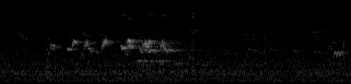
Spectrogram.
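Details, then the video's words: Red-whiskered bulbul of the 'Má trắng' type, recorded during bird trapping on 23 June 2018: one short burst of bright, chirpy warbled notes lasting about a second, then quiet background hiss. "Bẫy chào mào Má trắng xòe xoẹt cúp cầu"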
